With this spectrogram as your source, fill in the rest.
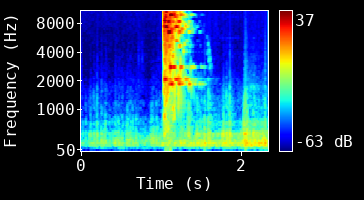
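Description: A chime rings as a key is picked up.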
